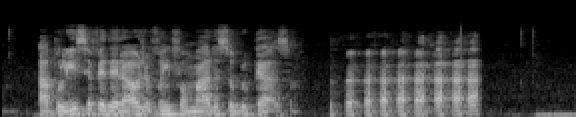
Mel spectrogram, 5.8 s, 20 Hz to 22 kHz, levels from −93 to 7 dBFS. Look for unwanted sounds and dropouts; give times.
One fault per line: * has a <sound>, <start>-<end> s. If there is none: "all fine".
* has a laugh, 3.3-4.8 s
